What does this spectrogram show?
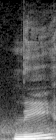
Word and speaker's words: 你: Just think of you have a good friend named Nina, and the pronunciation of 你 is just like the first syllable of Nina.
